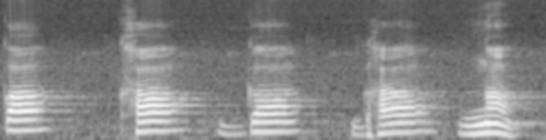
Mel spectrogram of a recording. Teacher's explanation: जिह्वा मूल का अर्थ है जिह्वा की जो जड़ है वो कंठ में टकराता है, और टकराकर ये अ जहाँ से उच्चारण होता है उसी प्रकार क का भी उच्चारण होता है। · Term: कंठ्य वर्ण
